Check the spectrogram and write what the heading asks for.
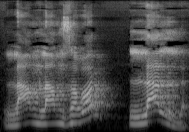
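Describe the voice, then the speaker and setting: A man teaching Quran reading in Bengali, spelling out letters and vowel marks and drawing words out slowly in recitation. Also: on the high side, big pitch swings, a bit bright. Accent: Bangladeshi Bengali. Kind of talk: step-by-step recitation lesson. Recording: echoey room.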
